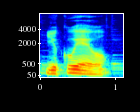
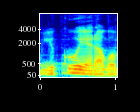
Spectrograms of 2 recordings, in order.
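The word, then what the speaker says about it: 行方: 우타가이데 육구에 행방이라는 발음에 주의해 주십시오. 육구에라고 발음이 납니다.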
